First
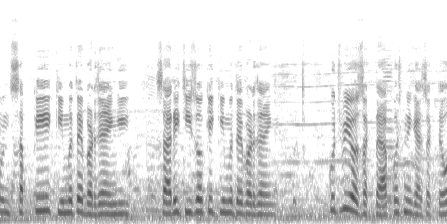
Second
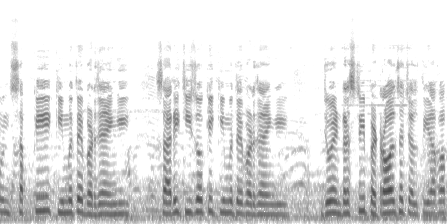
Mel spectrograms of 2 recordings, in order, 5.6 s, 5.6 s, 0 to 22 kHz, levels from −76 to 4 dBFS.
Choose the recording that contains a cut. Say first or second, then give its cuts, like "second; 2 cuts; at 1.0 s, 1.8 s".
first; 1 cut; at 3.4 s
